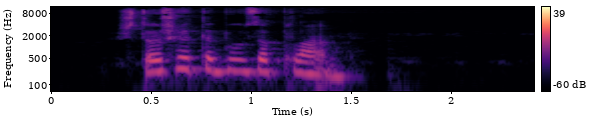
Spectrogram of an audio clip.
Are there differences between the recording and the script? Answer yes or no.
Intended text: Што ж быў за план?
yes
